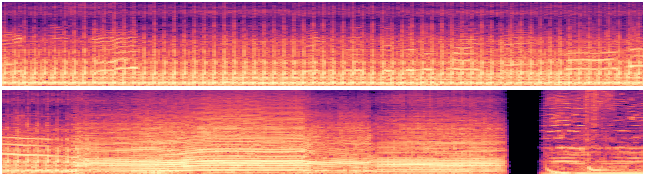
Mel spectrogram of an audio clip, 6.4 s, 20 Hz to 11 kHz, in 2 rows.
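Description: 150cc sleep-engine drag motorcycle running as it is ridden, then revving up about three and a half seconds in and easing back down; the sound cuts off sharply just before the end.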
